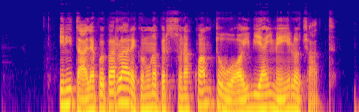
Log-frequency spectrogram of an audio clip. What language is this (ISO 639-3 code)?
ita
